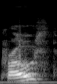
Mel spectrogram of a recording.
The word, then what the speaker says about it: Prost: Prost. And Kampai, as they say in Japan. Thank you, Justin, for the proper pronunciation of Prost.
